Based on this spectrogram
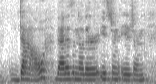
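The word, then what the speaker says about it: Tao: how old it is the dao looks like t-a-o that's how it's spelled but it's pronounced dao that is another eastern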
